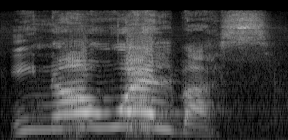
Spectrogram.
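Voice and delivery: shouting, furious Frida. Acted. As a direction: hurl it at him, loud. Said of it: "Nos gustaría hacerles un pedacito de eso".

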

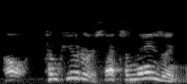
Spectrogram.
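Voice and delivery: high, delighted cries of lad; gushing like a thrilled old man calling on the phone; excited old actor. Retold or imitated. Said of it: "And he says".

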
